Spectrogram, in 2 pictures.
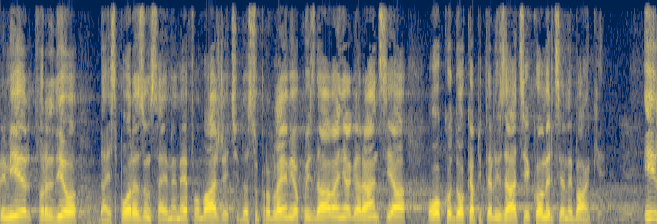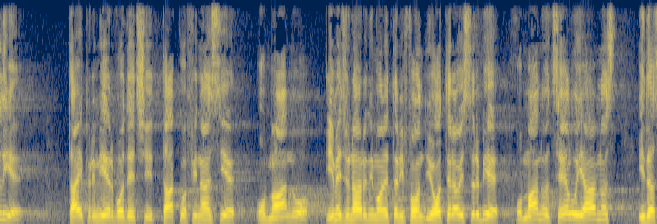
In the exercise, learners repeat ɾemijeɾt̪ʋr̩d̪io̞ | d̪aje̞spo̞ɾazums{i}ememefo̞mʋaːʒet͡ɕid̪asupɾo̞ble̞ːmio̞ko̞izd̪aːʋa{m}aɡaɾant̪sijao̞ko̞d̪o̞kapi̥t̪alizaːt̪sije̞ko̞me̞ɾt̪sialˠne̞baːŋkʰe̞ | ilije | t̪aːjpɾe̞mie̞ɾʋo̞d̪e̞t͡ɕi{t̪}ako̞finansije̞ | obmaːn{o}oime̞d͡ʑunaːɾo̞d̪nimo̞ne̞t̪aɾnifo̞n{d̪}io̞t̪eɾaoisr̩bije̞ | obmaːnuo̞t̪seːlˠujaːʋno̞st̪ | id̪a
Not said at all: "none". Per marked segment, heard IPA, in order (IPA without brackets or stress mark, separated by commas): a, ɲ, t̪, u, d̪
